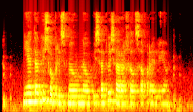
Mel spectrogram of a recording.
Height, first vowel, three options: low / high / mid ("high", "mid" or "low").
high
